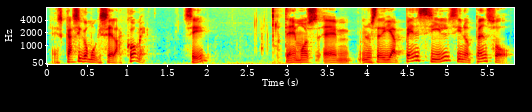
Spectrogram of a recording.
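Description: A man leads an animated pronunciation lesson. His voice sits at an ordinary middle pitch but swings widely up and down as he drills words over and over and slips into snatches of song. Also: normal speed. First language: Spanish. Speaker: English pronunciation teacher. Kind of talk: energetic spoken lesson.

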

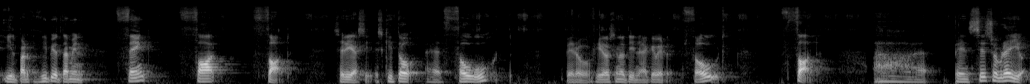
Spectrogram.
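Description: Gravelly man teaching English. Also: mid-range voice. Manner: explains with many fillers and restarts, models English words. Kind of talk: casual video lesson.

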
